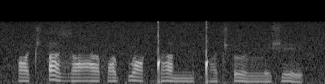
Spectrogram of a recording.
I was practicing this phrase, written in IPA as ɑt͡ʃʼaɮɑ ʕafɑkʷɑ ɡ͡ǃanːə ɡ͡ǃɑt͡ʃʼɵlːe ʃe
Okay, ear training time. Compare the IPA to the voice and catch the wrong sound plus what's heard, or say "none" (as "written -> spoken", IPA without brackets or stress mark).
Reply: none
